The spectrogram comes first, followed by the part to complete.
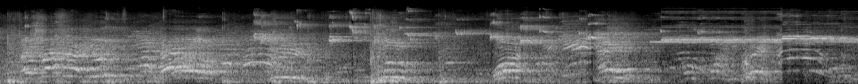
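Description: Basketball game sounds in a large, echoing gym: a basketball bouncing on the hardwood court, many short sneaker squeaks, and players' voices calling out. A steady high tone starts near the end.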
